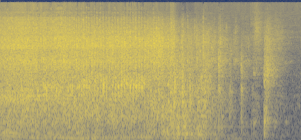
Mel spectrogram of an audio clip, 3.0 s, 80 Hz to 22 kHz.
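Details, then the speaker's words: 1991 Nissan Patrol GQ TD42 naturally aspirated diesel, previous owner says oil was dropped then topped up: rough regular knock about four per second at idle before engine winds down; suspected rod knock. "so yeah you can hear that knock but if you rev"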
